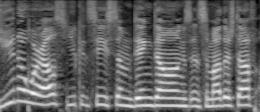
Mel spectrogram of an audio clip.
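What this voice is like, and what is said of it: Attempted Louisiana accent. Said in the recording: “That's the best I got for a, a Louisiana accent ... that was okay ... Sounds the more bayou? like it sounds more like Sling Blade”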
